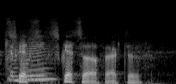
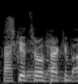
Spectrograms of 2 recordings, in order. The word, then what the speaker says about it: schizoaffective: It's that Blair was having some kind of mental break, it's a socioaffective disorder. – Schizoaffective. – Is it schizo? – Schizoaffective.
